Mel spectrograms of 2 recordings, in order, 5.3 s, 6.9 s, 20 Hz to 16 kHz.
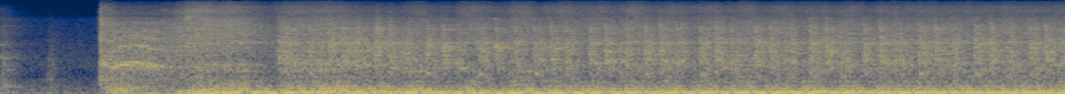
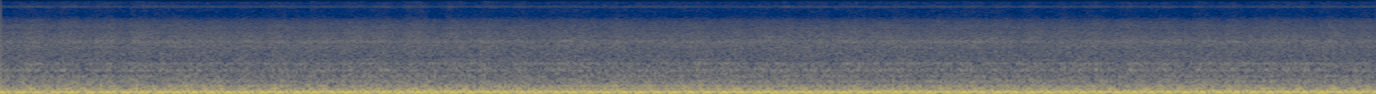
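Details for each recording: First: Cold engine fires, then a rough clattering slap rides over the idle about three to four times a second; a lower accessory belt found very loose, sounds better after tightening. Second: V8 idling just after a very loose belt that was causing racket was tightened, warming up with the temperature gauge not reading: steady, even low rumble with no knocks, squeals or chatter; a smooth, healthy idle.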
